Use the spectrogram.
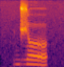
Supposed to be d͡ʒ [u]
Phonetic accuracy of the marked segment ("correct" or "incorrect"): incorrect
